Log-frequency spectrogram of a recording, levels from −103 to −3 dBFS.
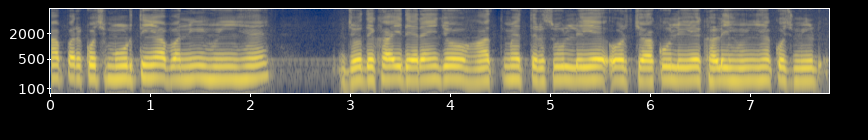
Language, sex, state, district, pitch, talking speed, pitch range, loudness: Hindi, male, Chhattisgarh, Kabirdham, 170 Hz, 185 wpm, 160-175 Hz, -14 LUFS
